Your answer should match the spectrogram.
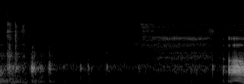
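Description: A pause in a man's talk: his voice trails off in the first half second, then the room goes quiet, with a faint soft breath near the end before he speaks again.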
